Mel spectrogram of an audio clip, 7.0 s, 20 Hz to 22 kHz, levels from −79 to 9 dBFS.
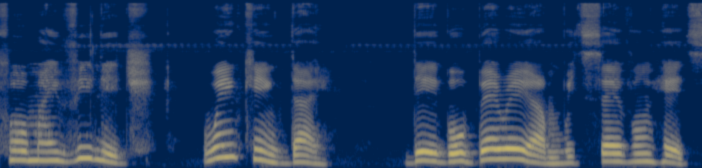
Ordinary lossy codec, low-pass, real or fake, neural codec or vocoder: none; none; real; none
